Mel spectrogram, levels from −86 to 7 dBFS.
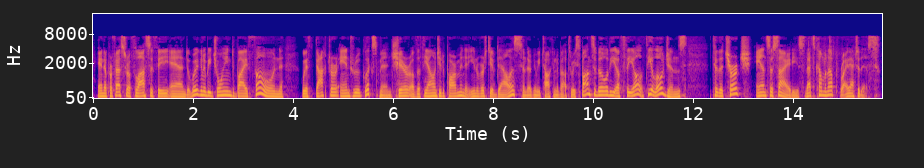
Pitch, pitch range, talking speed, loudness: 140 Hz, 120-165 Hz, 185 wpm, -15 LUFS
